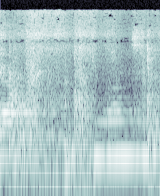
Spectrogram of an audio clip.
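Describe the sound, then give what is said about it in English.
A door leading into the stacks of a library opens: a short click of the latch, then a brief steady creak as it swings, with low murmuring voices in the background. “So now, this door enters into that stack.”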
